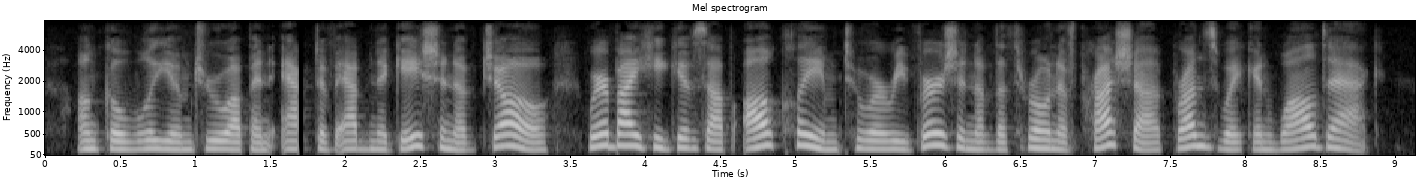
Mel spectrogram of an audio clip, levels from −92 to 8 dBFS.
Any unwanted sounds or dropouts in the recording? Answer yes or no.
yes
